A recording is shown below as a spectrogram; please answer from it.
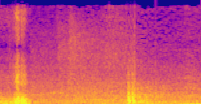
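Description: A car engine rumbling low, with two quick whooshing sweeps about a second apart as the car passes.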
